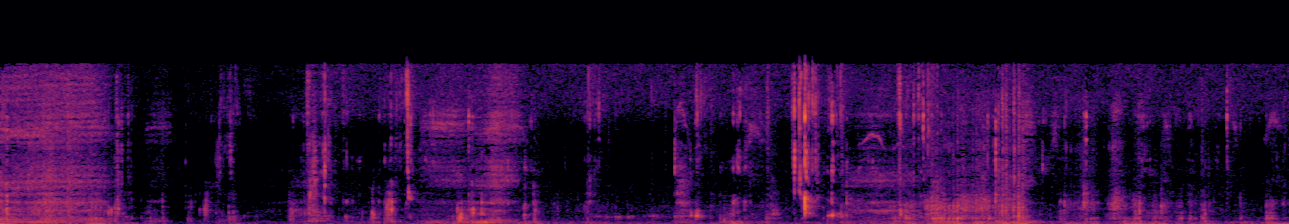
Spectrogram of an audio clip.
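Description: Faint chewing of a mouthful of soft salted caramel and chocolate tart: scattered small wet clicks in near silence, the loudest about six seconds in.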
